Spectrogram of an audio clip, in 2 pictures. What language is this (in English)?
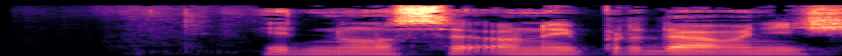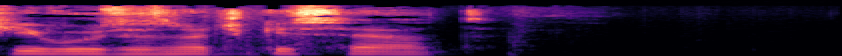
Czech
